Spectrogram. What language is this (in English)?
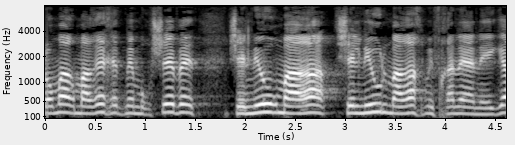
Hebrew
